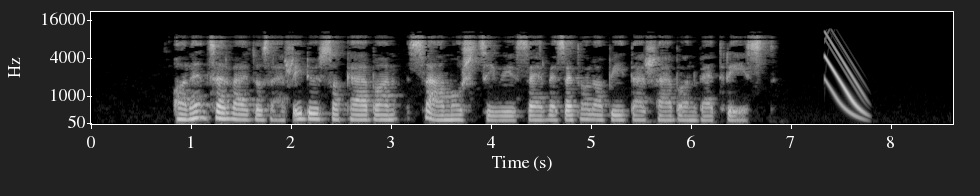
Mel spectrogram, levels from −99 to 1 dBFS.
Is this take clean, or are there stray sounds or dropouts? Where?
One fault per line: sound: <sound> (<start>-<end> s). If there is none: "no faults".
sound: chirp (7.3-7.8 s)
